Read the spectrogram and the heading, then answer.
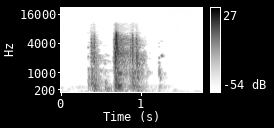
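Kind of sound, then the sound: household object, door being opened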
